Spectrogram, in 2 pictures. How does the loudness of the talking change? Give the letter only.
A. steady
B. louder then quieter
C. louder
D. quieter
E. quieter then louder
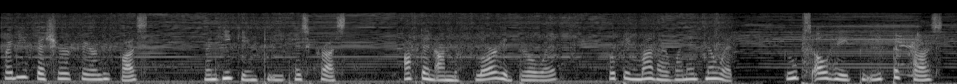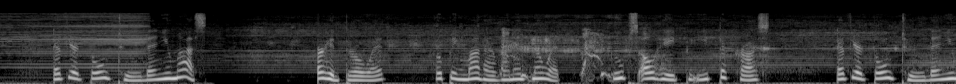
A.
